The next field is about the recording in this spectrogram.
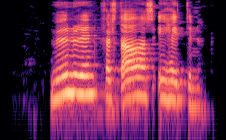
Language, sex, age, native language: Icelandic, female, 50-59, Icelandic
